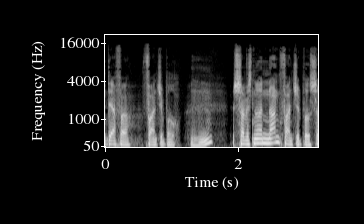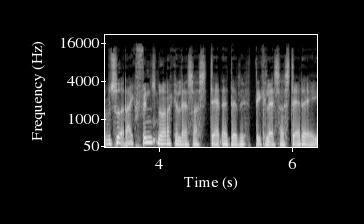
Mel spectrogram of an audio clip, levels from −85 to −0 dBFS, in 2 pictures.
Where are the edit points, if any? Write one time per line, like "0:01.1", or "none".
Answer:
none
